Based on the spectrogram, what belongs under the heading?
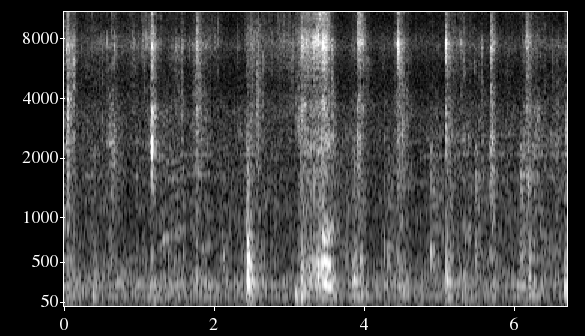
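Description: Close-miked eating sounds from a person eating rice by hand: scattered wet mouth clicks and lip smacks while chewing, with a longer stretch of chewing a little after the middle.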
